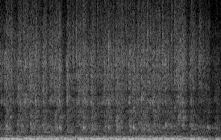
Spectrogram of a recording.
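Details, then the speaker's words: Engine idling after a Holley carburetor rebuild with new jets: loud, deep, lumpy, uneven idle with a little tick-tick-tick. Fuel pressure is holding; the rough-running cause is unconfirmed. "Still sounds pretty angry."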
